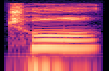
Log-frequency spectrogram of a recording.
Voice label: "chuo1", pronunciation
